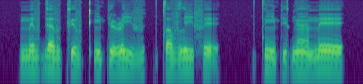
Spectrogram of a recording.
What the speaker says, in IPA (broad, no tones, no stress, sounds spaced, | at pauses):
m e v ɡ ɛ v kʲ ɐ v kʼ ĩ pʲ ɐ ɭ i v | t ɐ v l i f e | t ĩ pʲ ɐ ɡ ɛ̃ m e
